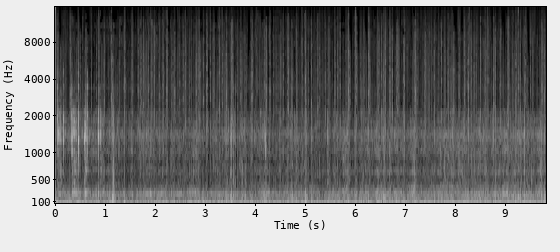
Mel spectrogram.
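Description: Bicycle tyres roll and crunch over rough, broken pavement.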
